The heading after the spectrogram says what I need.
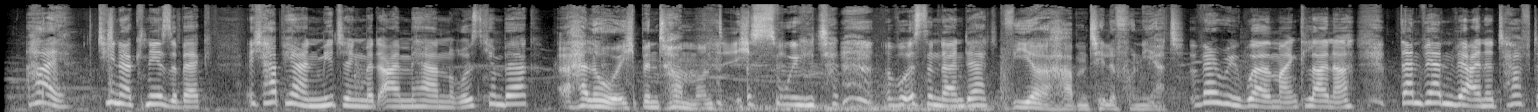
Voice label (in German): Hoerspiel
